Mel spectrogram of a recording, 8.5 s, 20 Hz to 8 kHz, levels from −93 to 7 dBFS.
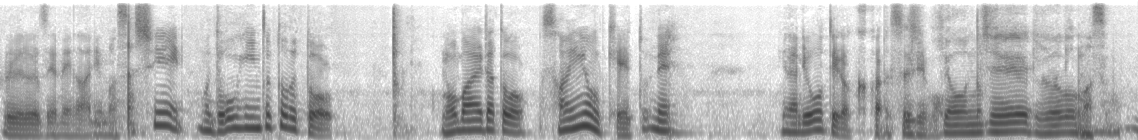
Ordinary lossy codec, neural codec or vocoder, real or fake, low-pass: none; codec, 16 kHz, 2 kbps, FreqCodec, larger model; fake; 7.2 kHz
